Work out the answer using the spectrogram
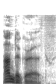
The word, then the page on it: undergrowth: anglais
